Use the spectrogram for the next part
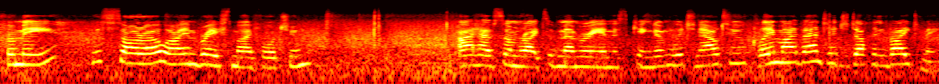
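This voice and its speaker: Woman acting a commanding soldier prince, fairly high voice. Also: moderate pace, background noise, natural voice. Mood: solemn, commanding. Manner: formal, declamatory. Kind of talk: Shakespearean stage acting.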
